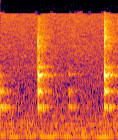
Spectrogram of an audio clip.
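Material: Bamboo.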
